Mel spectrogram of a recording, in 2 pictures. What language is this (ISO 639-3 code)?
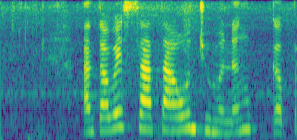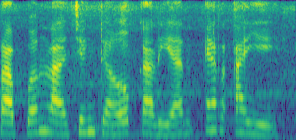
jav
